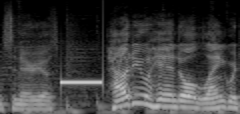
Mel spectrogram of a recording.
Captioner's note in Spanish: pitido en pantalla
